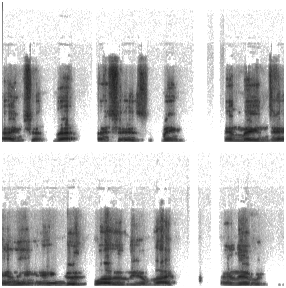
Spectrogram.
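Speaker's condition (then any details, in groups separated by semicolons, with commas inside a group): ALS; onset in hands and arms, tracheostomy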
